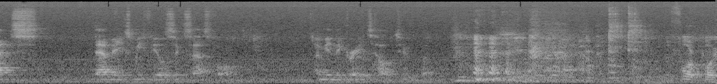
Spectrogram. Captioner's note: laughter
